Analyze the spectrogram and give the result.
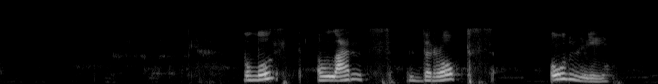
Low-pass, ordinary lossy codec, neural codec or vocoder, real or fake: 5.4 kHz; none; codec, 24 kHz, 1.5 kbps, HILCodec; fake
